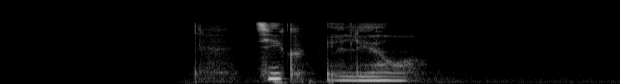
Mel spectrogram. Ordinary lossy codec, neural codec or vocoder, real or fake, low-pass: none; none; real; 7.2 kHz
